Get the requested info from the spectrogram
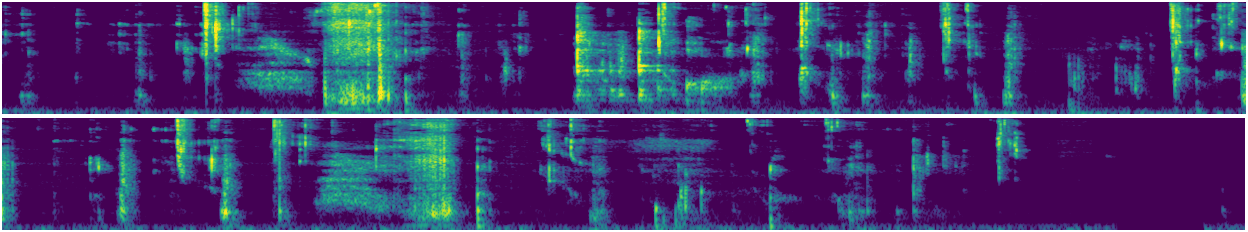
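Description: Close-miked mouth sounds of eating spicy pollack-roe soup with rice: wet chewing with many small clicks, louder about two seconds in and again near eight seconds.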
